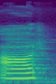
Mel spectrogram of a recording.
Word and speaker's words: hour: And when the consonant H is silent, letter H is silent, then also we use an. For example, an hour, an honor.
